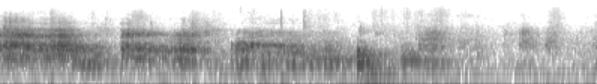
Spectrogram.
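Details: French Bulldogs give rough, grumbling growls and snorts in quick repeated bursts while play-fighting.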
